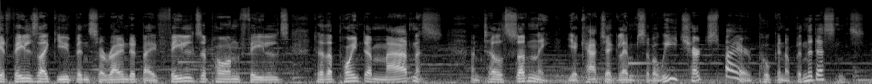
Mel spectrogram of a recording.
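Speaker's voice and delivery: ordinary delivery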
